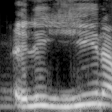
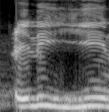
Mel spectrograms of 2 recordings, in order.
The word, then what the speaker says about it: علیین: یہاں پر کیا غلطی ہوتی ہے؟ علیین پڑھتے ہیں. کیا پڑھتے ہیں؟ علیین. حالانکہ یہ غلط ہے، لام کی تشدید چھوٹ رہی ہے. اب دیکھیے کیسے پڑھنا ہے. علیین، علیین، علیین. چلیے ان لفظوں کو آپ درست کیجئے، اور ان جیسے اور بھی جو الفاظ آئے ان کو اسی طریقے سے پڑھنا ہے. پہلے والی تشدید پر بھی رکنا ہے، دوسری پر بھی رکنا ہے.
